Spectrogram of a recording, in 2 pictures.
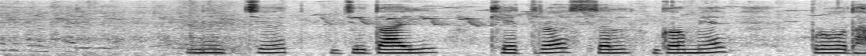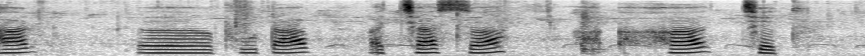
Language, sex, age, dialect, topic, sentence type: Magahi, female, 25-30, Northeastern/Surjapuri, agriculture, statement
